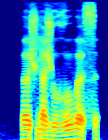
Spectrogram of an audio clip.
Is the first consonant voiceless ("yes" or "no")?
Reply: yes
